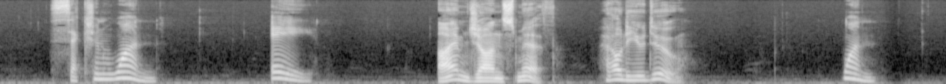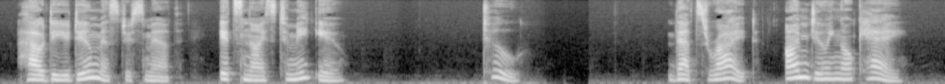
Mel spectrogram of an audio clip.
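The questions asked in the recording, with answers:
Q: I'm John Smith. How do you do?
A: 1: How do you do, Mr. Smith? It's nice to meet you.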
